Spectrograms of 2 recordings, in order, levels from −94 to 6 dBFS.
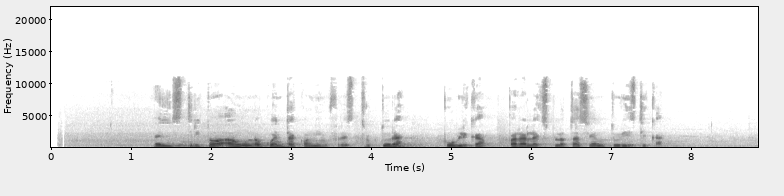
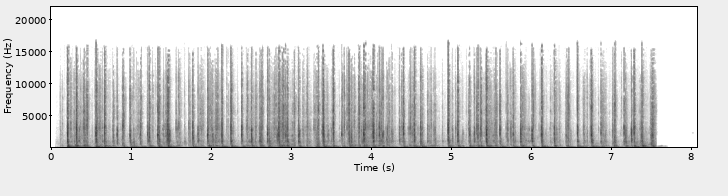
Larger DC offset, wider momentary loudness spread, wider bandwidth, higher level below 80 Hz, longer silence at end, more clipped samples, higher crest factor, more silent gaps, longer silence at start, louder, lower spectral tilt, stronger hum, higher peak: neither; first, 16 LU vs 7 LU; second, 11.5 kHz vs 16.5 kHz; second, -80 dBFS vs -44 dBFS; first, 1.2 s vs 0.55 s; neither; second, 20 dB vs 26 dB; neither; first, 1.3 s vs 0.2 s; second, -31 LUFS vs -28 LUFS; first, -7 dB/octave vs -2 dB/octave; neither; second, -12 dBFS vs -4 dBFS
